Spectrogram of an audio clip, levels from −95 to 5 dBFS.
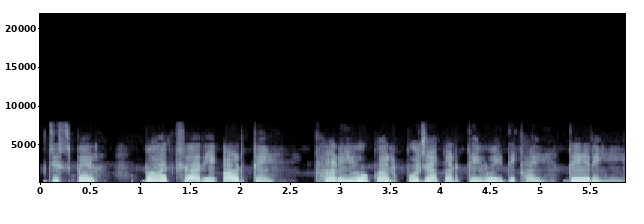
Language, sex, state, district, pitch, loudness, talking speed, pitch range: Hindi, female, Uttar Pradesh, Lalitpur, 245 Hz, -16 LUFS, 145 wpm, 230-255 Hz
